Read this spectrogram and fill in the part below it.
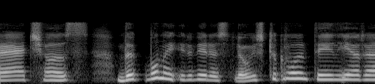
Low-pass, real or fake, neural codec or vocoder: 7.2 kHz; fake; codec, 16 kHz, 0.5 kbps, FunCodec, trained on LibriTTS, 25 frames a second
